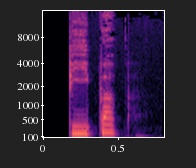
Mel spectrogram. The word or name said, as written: bebop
